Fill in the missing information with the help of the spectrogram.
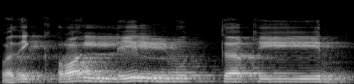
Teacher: വദിക്റൻ എന്നതിലെ തൻവീനിന് ശേഷമുള്ള ലാമിൽ പൂർണ്ണമായും ലയിപ്പിച്ച് മണിക്കാതെ ഉച്ചരിക്കുക. ഇദ്ഗാം ബിഗൈരി ഗുന്ന.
